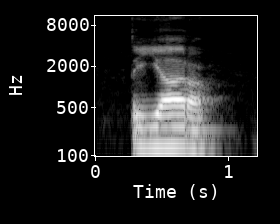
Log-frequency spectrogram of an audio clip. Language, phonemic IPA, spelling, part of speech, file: Moroccan Arabic, /tˤij.jaː.ra/, طيارة, noun, LL-Q56426 (ary)-طيارة.wav
- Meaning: airplane, aircraft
